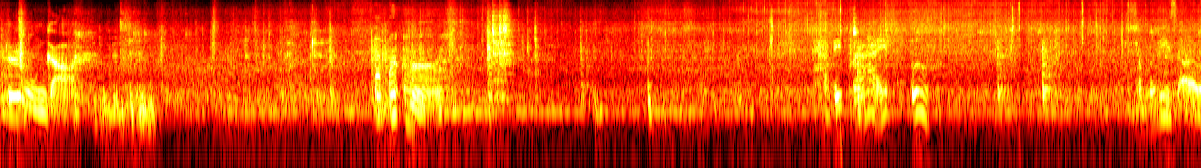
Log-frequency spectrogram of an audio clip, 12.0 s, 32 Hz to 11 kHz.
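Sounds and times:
food sizzling on a grill: 0:01.4 - 0:12.0.

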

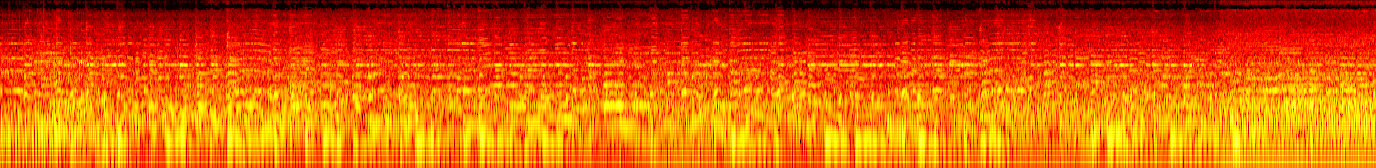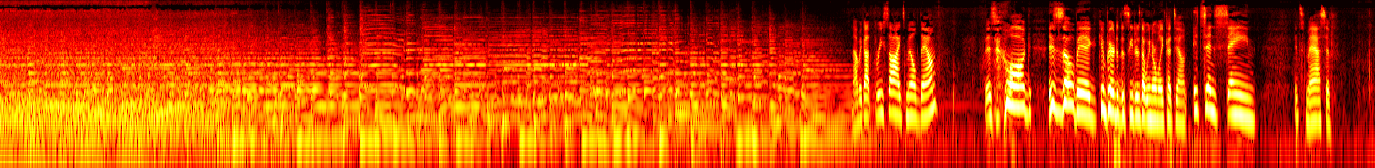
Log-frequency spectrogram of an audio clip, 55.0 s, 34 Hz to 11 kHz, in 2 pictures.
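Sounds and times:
instrumental music with fiddle: 0:00.0 - 0:55.0.

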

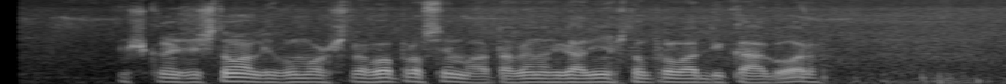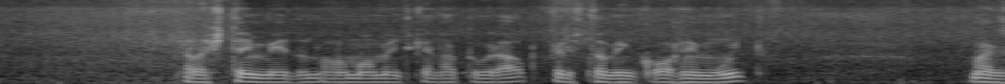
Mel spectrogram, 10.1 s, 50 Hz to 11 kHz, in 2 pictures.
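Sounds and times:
wind blowing across microphone: 0:01.1 - 0:10.0.

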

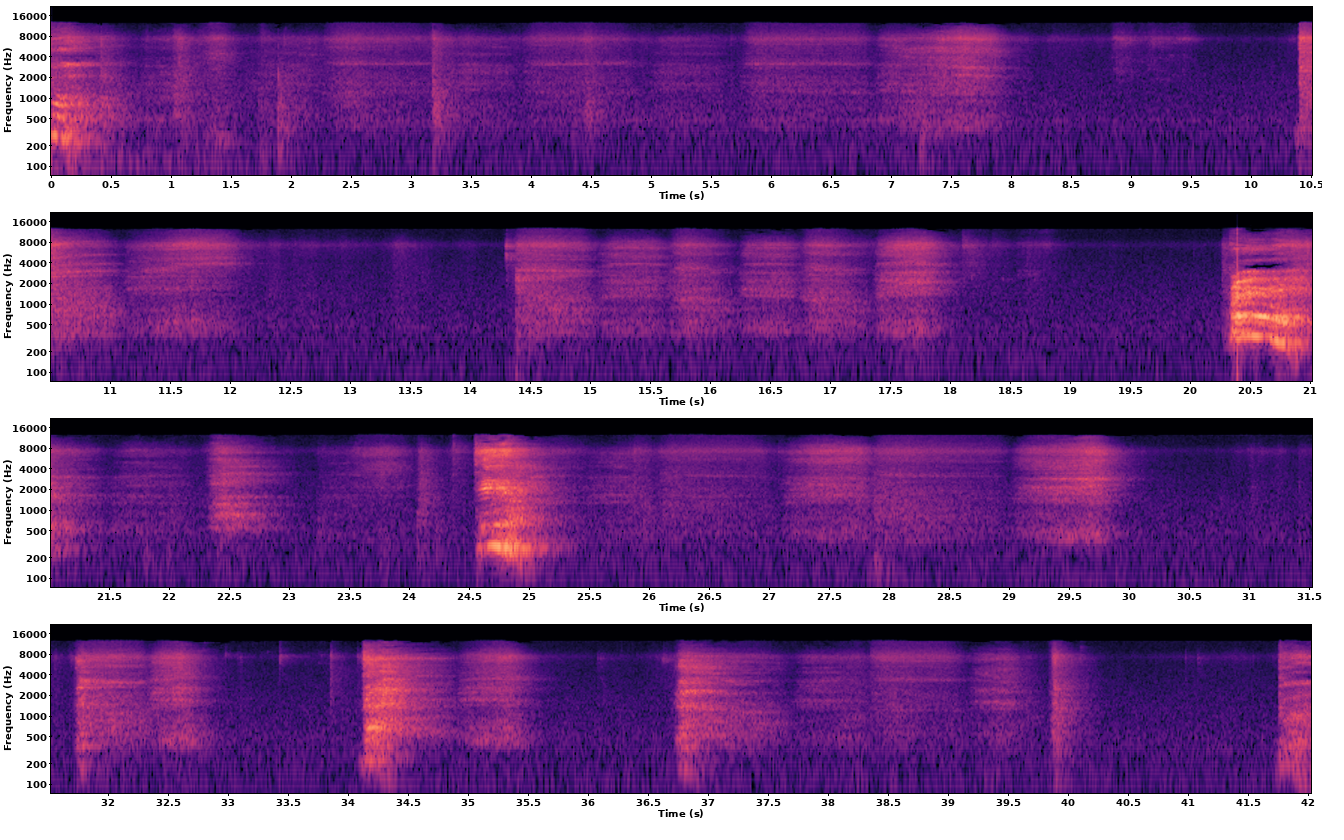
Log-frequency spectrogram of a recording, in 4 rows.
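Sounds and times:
man breathing heavily: 0:00.0 - 0:08.2, 0:10.4 - 0:12.3, 0:14.3 - 0:18.2, 0:20.6 - 0:30.1, 0:31.7 - 0:33.0, 0:34.1 - 0:35.7, 0:36.6 - 0:39.9.

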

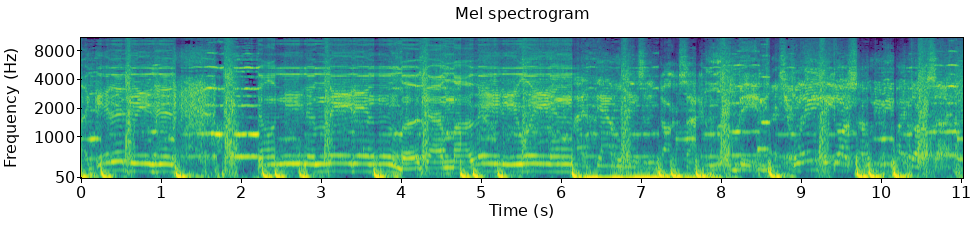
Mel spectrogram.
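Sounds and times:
rapping over a beat: 0:00.0 - 0:11.0
deep bass kicks: 0:06.2 - 0:08.8.

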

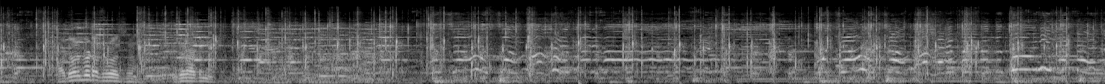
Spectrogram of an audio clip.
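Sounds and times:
drum beats: 0:00.0 - 0:11.0.

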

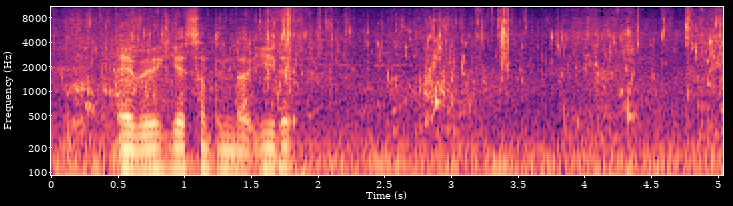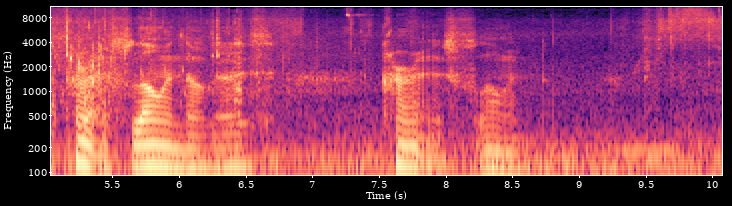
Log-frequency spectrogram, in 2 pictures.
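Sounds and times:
water lapping against kayak hull: 0:00.0 - 0:06.8.

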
